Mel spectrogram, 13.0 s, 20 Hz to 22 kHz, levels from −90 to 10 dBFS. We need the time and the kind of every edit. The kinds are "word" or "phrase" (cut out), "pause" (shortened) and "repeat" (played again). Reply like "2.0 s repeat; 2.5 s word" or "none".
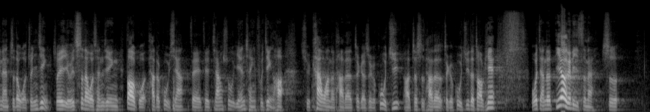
1.0 s pause; 2.5 s pause; 10.6 s pause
